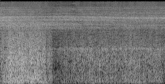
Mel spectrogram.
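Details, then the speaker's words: Ninja Foodi quick pressure release after 20-minute pressure cook of baby back ribs, release gate fully open; loud steady high steam hiss easing slightly, about a minute to vent; normal steam release. "It takes a little bit, maybe about a minute or so for it to vent all the way out."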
